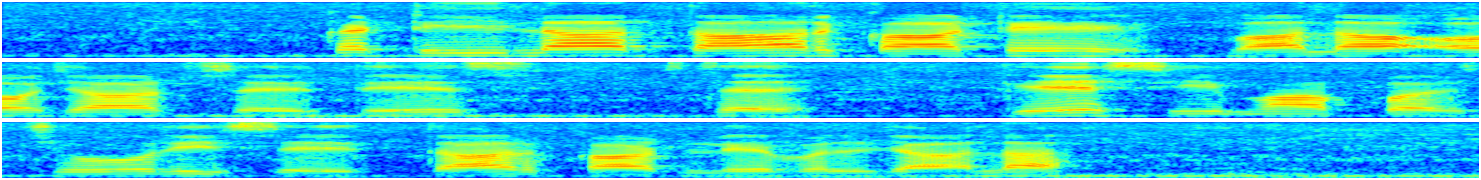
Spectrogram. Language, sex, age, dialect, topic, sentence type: Bhojpuri, male, 41-45, Northern, agriculture, statement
